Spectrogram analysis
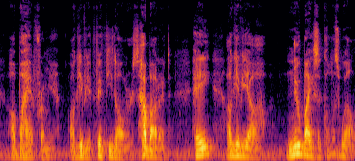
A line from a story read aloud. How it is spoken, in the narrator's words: the man whispered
